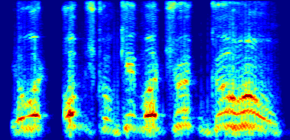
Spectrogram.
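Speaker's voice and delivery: shrill, high, loud, angry Southern drawl. Retelling an angry guy from the Panhandle leaving: imitating a pissed-off southern drawl. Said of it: "these guys had a draw".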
